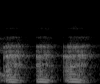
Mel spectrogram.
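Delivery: ah, ah, ah pushed from the throat; short ah, ah, ah bursts. Shown as a demonstration. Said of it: "it's almost like a scream".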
